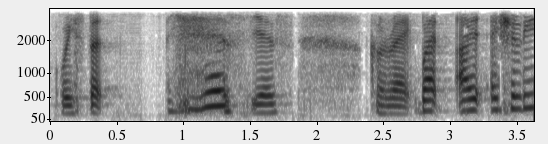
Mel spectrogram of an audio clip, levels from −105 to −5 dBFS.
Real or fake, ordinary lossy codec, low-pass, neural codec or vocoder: real; AAC, 24 kbps; 3.6 kHz; none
